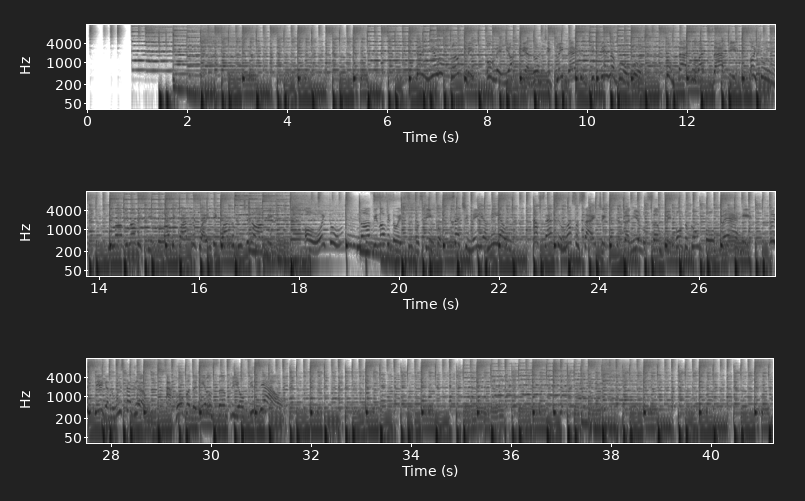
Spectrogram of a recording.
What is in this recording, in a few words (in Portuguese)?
forro das antigas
